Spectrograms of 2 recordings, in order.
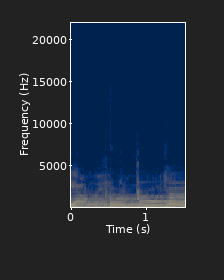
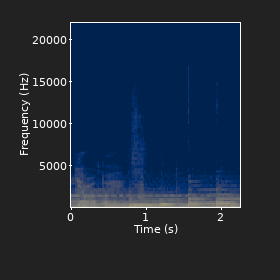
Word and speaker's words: Yahweh: It's spelled WHYHWH, Yahweh. And we pronounce it as Yahweh. But if you go deeper, it's really the sound of breathing.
